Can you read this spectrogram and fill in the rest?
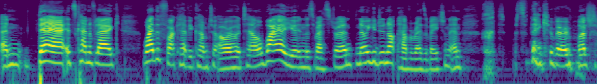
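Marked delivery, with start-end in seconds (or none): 2.1-8.9 mock haughty, dismissive, rude, snooty voice. Describing a hotel visit, the speaker imitates the rude hotel staff. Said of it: "They are just fucking rude".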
